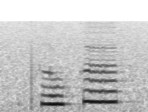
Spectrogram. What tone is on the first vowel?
low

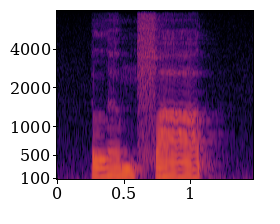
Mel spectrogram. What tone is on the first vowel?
low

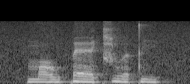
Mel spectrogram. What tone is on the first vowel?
low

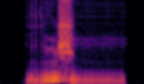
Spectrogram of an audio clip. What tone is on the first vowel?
high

